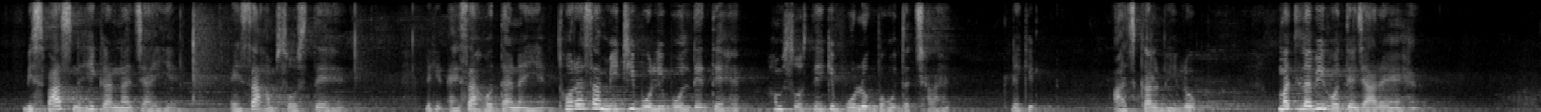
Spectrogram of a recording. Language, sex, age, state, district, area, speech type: Hindi, female, 45-60, Bihar, Begusarai, rural, spontaneous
